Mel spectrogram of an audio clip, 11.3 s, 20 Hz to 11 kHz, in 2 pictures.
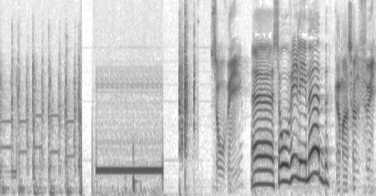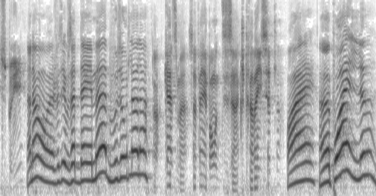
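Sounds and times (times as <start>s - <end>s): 
steady single telephone tone: 0.8s - 2.5s
speech: 3.2s - 11.2s.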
